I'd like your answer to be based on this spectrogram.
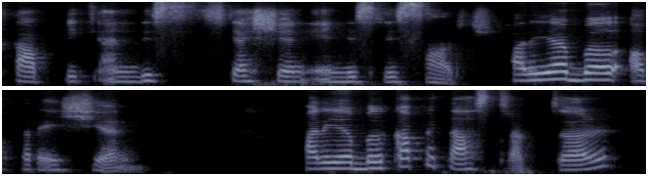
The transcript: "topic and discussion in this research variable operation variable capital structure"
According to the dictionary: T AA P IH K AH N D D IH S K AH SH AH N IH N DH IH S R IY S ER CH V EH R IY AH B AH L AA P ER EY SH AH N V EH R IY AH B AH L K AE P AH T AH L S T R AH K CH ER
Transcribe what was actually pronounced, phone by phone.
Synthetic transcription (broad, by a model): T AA P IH K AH N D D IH S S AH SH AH N IH N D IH S R IY S ER CH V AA R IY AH B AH L AA P ER EY SH AH N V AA R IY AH B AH L K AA P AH T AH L S T R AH K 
